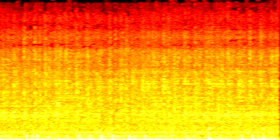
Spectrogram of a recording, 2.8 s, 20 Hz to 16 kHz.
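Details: MGB with freshly rebuilt Weber 45DCOE carburettor (new jets), idling cold before reaching temperature: lumpy, uneven pulse over low rumble; owner suspects one choke doing more work than the other; unconfirmed.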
